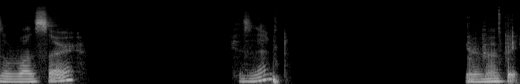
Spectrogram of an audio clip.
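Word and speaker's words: oiseau: It's like Oiso is pronounced as Wazo.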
